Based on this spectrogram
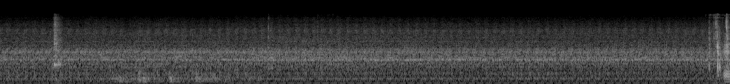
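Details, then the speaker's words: VAZ 124 16-valve engine (2110-12/Priora) after head reassembly with new seals and timing set: uneven stumbling idle with low thumps, one cylinder misfiring even after coil replaced; owner suspects bad spark plug, alongside an unresolved knock. "общем, катушку заменила, все равно троит. Я не пойму, что делаю. Может все-таки свеча негодная."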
